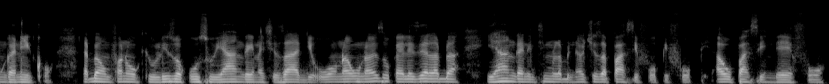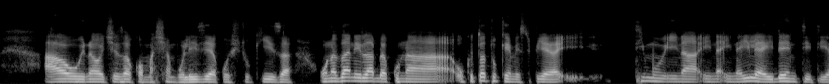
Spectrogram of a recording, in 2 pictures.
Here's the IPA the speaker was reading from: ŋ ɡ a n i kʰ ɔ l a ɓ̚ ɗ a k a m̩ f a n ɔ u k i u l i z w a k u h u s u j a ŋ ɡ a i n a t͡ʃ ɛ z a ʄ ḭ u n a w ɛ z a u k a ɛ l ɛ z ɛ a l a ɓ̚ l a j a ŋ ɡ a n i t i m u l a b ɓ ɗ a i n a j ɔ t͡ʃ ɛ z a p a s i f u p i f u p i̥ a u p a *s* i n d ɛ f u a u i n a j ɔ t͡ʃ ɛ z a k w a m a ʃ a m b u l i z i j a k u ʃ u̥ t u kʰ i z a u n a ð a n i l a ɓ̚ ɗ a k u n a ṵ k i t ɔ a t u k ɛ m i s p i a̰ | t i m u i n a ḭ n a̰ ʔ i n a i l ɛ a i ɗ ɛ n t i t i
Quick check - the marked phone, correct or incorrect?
correct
